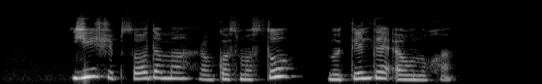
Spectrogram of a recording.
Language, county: Lithuanian, Vilnius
